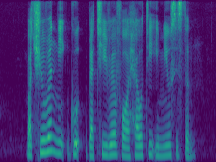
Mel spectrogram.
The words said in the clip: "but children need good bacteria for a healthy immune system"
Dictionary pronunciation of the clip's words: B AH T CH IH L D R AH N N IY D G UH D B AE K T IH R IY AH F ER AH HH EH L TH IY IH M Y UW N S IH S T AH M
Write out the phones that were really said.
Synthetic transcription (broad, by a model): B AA T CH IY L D R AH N N IY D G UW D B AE T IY R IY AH F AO AH HH EH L T IY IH M Y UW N S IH S T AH M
